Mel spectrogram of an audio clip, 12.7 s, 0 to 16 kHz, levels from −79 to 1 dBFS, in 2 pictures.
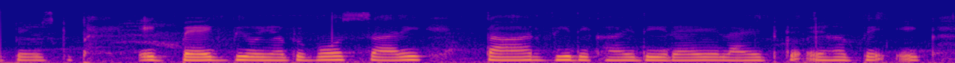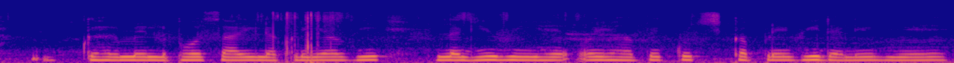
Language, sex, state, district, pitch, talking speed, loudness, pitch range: Hindi, female, Bihar, Sitamarhi, 185 Hz, 140 wpm, -28 LUFS, 180-195 Hz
